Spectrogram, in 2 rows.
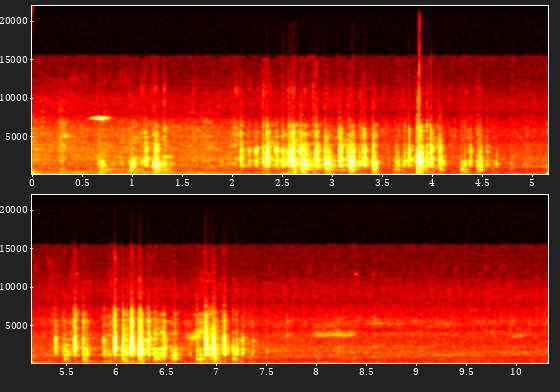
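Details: Nissan Primera QP12 with a metallic knock over bumps: irregular bursts of light metallic clacks as the radiator is rocked, then quiet. The cause was worn rubber radiator mounting bushings.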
